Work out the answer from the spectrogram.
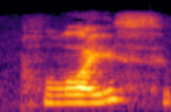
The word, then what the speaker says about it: Pleuss: Pleuss, which is not easy to A, pronounce, or B, spell, is P as in Peter, Leuss as in Sam.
